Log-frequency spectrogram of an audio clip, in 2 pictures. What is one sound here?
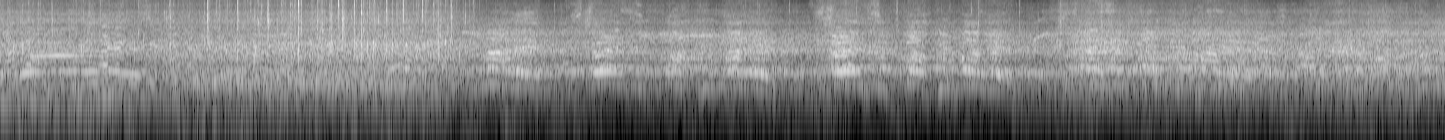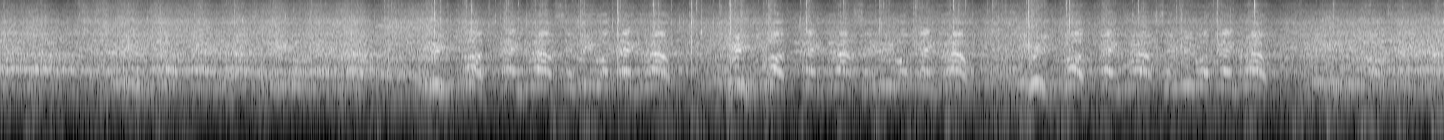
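A large stadium crowd chants and sings loudly in unison, echoing across the open stands.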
